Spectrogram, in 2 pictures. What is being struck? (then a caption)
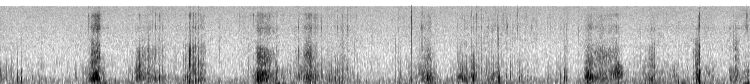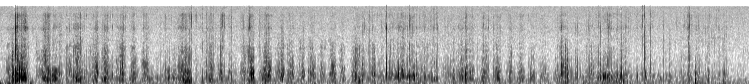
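Silicone ear model scraped with a wooden ear pick. A gloved hand scrapes inside the ear canal of a soft white silicone ear model on a binaural microphone, resting on a yellow fabric surface, with a thin wooden ear pick. Close, dry scratching and crackling rustles come in quick, uneven strokes, mostly in the low-mid range with brief bright edges.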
